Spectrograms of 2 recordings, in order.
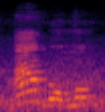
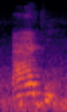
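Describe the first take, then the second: First: The final vowel after m is pronounced. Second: The final vowel after m is dropped.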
